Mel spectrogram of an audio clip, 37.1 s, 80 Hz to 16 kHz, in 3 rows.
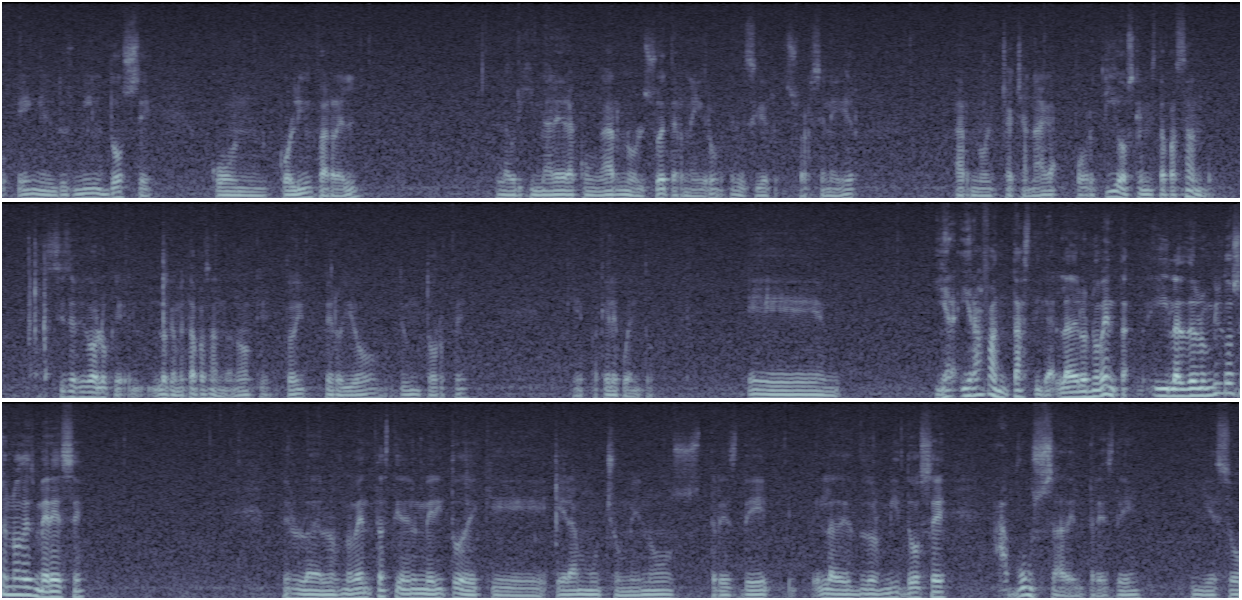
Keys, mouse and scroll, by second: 0.0 shift+click, 1.2 shift+click, 2.4 shift+click, 3.5 shift+click, 5.0 shift+click, 6.5 shift+click, 7.8 shift+click, 9.0 shift+click, 10.3 click, 11.6 click, 12.6 ctrl+z, 13.5 click, 14.4 shift+click, 15.3 shift+click, 16.7 shift+click, 18.3 shift+click, 19.8 shift+click, 21.2 shift+click, 23.2 shift+click, 24.5 shift+click, 25.8 shift+click, 27.0 shift+click, 28.8 shift+click, 29.6 shift+middle click, 31.4 shift+click, 32.4 shift+click, 33.4 shift+click, 34.2 shift+middle click, 35.9-37.1 drag.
